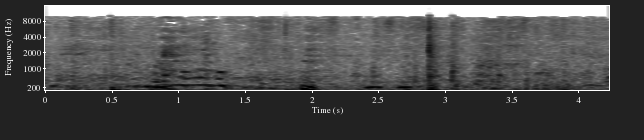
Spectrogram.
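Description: Judo sparring on mats: a few sharp slaps or thuds, around the start and just before three seconds, over scuffling. Short low grunts from the people grappling come in between.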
